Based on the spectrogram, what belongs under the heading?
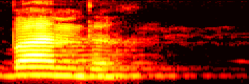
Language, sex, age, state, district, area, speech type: Hindi, female, 18-30, Bihar, Begusarai, rural, read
